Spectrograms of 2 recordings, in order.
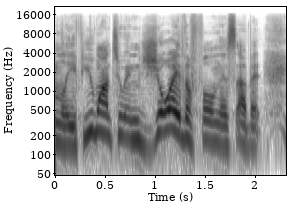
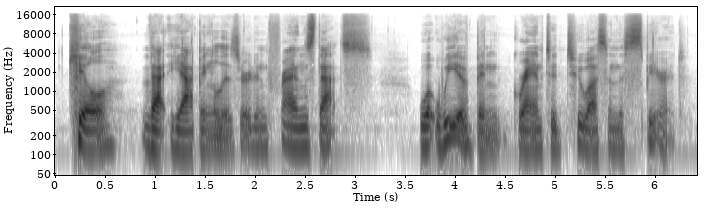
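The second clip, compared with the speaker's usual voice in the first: ordinary delivery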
